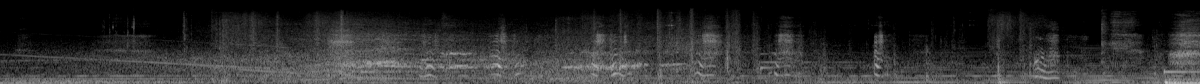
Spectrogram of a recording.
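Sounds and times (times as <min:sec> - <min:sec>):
police siren winding down: 0:00.4 - 0:04.8
low drone: 0:10.8 - 0:12.0.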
